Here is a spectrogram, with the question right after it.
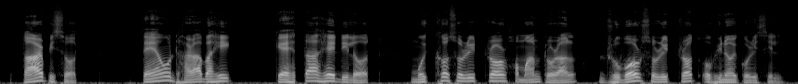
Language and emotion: Assamese, neutral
